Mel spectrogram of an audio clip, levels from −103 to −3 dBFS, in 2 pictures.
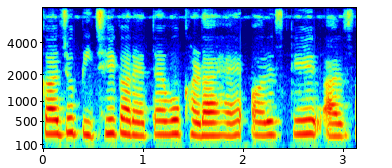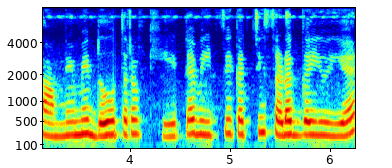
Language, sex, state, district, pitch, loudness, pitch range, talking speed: Hindi, female, Uttar Pradesh, Muzaffarnagar, 255 Hz, -17 LUFS, 240-265 Hz, 240 wpm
